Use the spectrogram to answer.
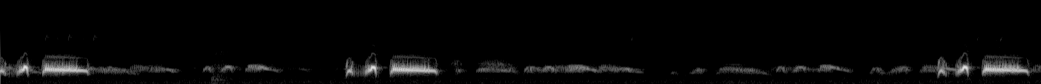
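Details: Decoy spotted dove kept to attract wild doves. Three loud phrases, each two clipped notes and a sustained croo, come roughly every four seconds, with soft low murmured coos in between.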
